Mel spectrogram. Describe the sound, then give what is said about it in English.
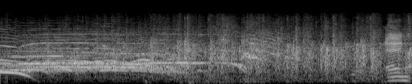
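A live audience at a comedy panel show applauds and cheers to welcome a comedian guest, a loud, steady wash of clapping that lasts the whole time, with a voice briefly audible at the start and near the end. “Our third guest today, you know him from Triple J and from Reality Check. Please give it up and welcome Tom Ballard.”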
